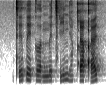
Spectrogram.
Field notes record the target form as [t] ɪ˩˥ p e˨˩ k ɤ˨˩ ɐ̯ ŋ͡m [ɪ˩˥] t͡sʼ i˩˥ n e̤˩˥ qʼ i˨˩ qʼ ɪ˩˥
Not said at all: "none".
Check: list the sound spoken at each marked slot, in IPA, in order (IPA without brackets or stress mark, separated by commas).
tʼ, ɪ˨˩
